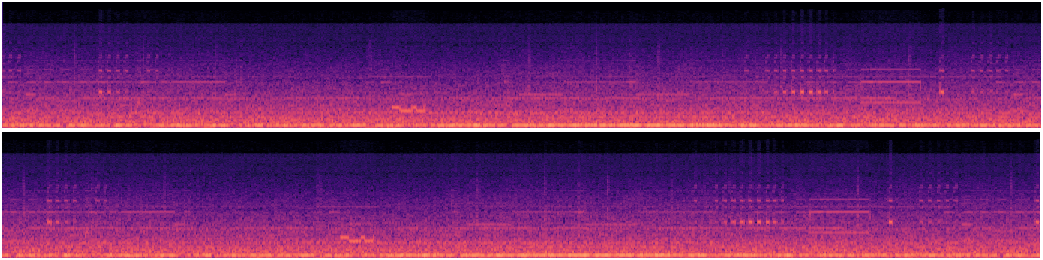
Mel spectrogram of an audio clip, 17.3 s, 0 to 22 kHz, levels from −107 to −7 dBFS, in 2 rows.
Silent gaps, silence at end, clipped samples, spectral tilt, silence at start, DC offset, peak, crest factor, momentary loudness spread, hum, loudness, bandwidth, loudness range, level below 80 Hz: none; 0 s; under 0.1%; -9 dB/octave; 0 s; under 0.1%; -24 dBFS; 12 dB; 3 LU; none; -37 LUFS; 6.8 kHz; 2 LU; -50 dBFS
